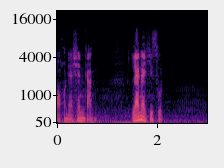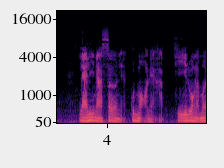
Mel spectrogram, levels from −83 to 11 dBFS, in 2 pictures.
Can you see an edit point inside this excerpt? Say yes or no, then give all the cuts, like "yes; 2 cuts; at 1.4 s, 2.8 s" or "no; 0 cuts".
yes; 1 cut; at 4.4 s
